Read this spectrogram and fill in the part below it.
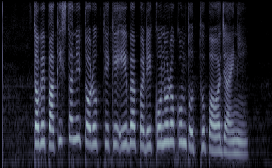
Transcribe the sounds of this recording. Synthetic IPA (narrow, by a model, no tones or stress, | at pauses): t̪ɔbepakist̪aneɾt̪ɔɾoft̪ʰekeebɛpaɾekonoɾɔkomt̪ot̪ʰːopaoad͡ʑaeni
